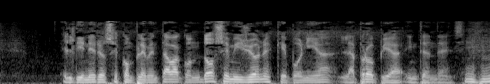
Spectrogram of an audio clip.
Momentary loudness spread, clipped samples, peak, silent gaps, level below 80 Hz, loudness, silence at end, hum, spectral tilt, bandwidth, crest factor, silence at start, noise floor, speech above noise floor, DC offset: 9 LU; under 0.1%; 0 dBFS; none; -30 dBFS; -17 LUFS; 0 s; none; -5.5 dB/octave; 8 kHz; 16 dB; 0.65 s; -45 dBFS; 29 dB; under 0.1%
